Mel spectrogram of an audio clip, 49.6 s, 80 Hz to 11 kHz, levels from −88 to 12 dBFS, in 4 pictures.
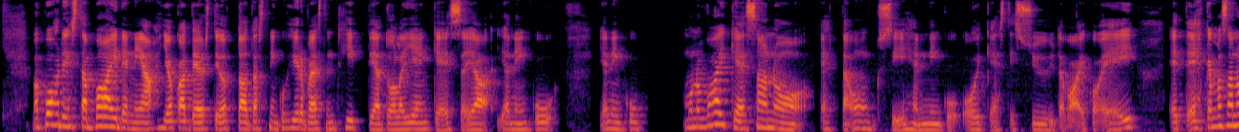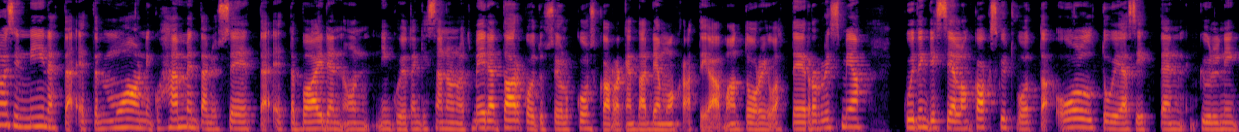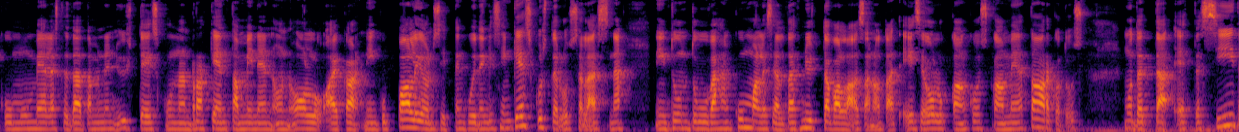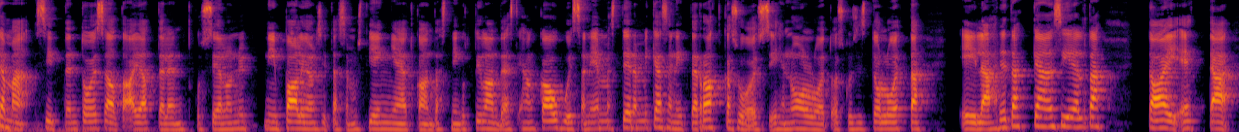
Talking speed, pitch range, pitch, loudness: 190 wpm, 160-180 Hz, 165 Hz, -20 LUFS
